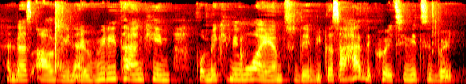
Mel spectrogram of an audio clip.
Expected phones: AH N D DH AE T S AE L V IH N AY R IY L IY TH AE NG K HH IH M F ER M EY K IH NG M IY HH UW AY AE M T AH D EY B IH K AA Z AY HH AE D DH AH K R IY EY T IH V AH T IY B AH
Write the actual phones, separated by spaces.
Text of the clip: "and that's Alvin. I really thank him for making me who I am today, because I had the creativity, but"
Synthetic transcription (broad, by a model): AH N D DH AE T S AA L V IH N AY R IY L IY TH AE NG K HH IH M F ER M EY K IH NG M IY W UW AY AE M T AH D EY B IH K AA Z AY HH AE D DH AH K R IY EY T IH V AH T IY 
